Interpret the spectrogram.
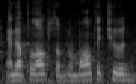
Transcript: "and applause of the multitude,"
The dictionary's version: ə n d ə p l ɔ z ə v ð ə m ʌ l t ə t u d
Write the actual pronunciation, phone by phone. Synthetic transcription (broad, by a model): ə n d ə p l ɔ s ə v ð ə m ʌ l t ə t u d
